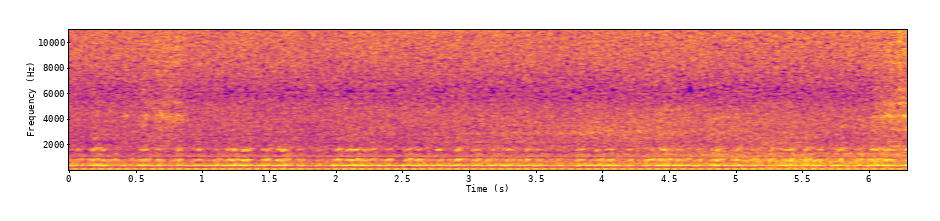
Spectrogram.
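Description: Even, steady idle with a smooth low pulse and no misses or stumbles; the engine is running cleanly.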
